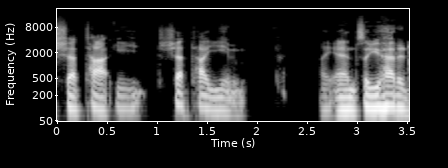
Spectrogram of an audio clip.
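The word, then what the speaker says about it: שְׁתַּיִם: Yes, Shetayim. Very nice. It's not an easy one to pronounce because most people try to do Shetayim, and it's not it's Shetayim.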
